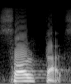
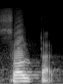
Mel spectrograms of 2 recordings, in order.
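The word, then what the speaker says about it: psalter: তারপরে সল্টার, সল্টার, এস এ এল টি ই আর, সল্টার। এভাবে পি উচ্চারণ হলো না।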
